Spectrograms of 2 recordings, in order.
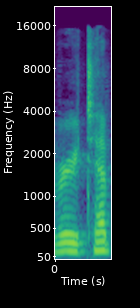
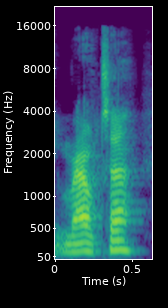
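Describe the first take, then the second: First: Router is said the British way, like 'rooter'. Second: Router is said the non-British way, like 'rowter'.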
